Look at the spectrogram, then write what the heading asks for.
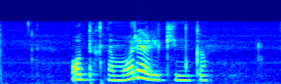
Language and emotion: Russian, neutral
